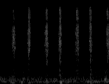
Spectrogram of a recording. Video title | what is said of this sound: Hand tools | when you shake it you can hear the sand or pellets inside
